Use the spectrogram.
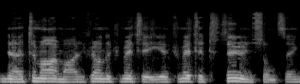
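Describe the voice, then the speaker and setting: Here a man speaks at medium pitch with monotone, flat intonation. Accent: English. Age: 70s. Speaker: retirement village resident. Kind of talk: webinar discussion. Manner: halting, many repeated words.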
